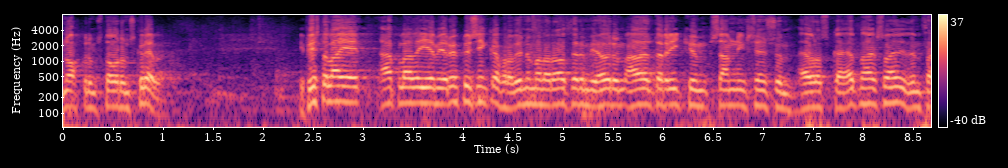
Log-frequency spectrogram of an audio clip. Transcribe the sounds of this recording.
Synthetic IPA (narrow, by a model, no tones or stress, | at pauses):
nɔhkɾʏmst̪oːwɾʏmskɾɛːvʏ̰ɾ | ifɪr̥st̪alaːjɪaːplaðɪjɛmjɛɾʏhplisiŋkafɾawvɪnːʏmaːlaɾaːwθeɾʏmiœðɾʏmaːðɛlt̪ariːcʏmsamniŋsɪnsʏmɛvɾaskaɛt̪nahɛksvaːjðɪðɛnθ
